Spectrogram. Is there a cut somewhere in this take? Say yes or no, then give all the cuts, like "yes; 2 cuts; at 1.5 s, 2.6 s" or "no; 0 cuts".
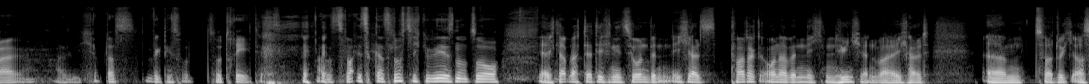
no; 0 cuts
